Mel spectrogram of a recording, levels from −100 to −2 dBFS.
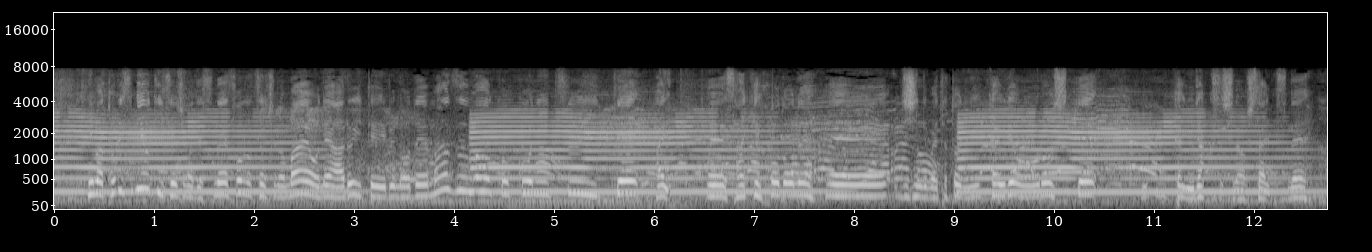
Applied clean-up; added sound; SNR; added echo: none; Wind instrument, woodwind instrument; 2 dB; none.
